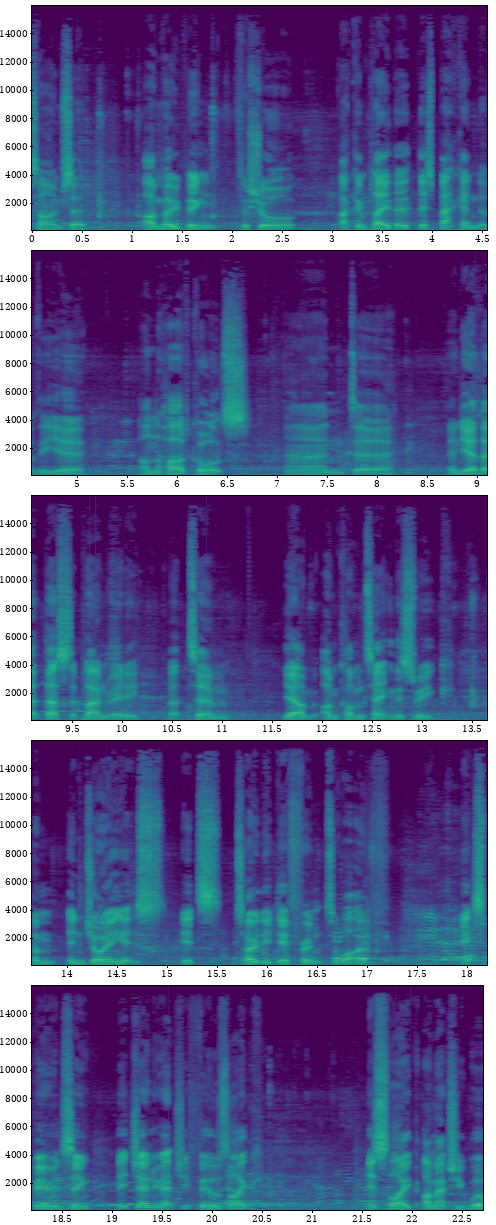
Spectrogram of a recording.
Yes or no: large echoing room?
no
